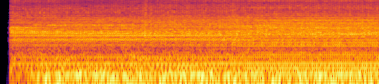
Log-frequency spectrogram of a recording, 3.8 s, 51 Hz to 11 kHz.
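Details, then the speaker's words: 2007 Ford F350 6.0 Powerstroke diesel, key on engine off: steady whirring hum pulsing about four beats a second as the vacuum pump runs nonstop; vacuum leak letting fumes into the cab. "Alright, so I got the key on. Hopefully you can hear me. That's the vacuum pump pumping."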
